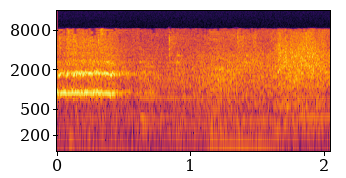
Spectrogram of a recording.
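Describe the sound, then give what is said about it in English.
A deputy's car pulls up with a brief, piercing tire squeal at the start, then settles into a low idling engine rumble, fairly loud, with no voices. “He waves, and the deputy pulls up.”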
